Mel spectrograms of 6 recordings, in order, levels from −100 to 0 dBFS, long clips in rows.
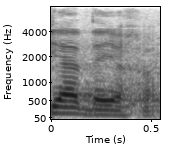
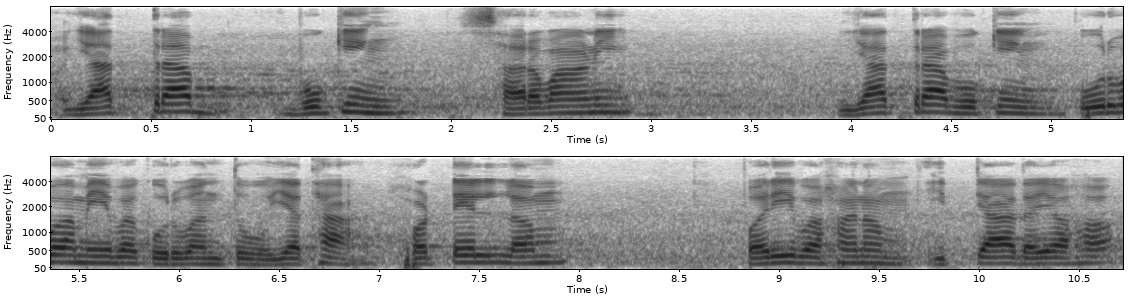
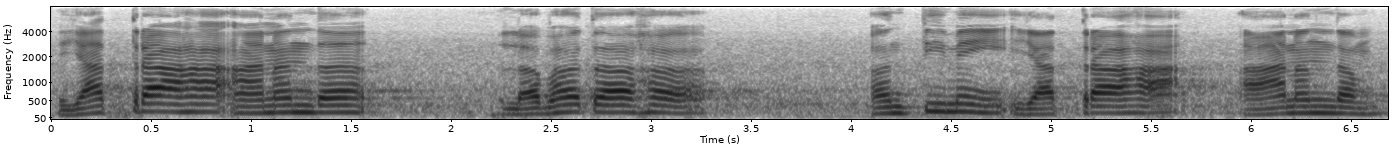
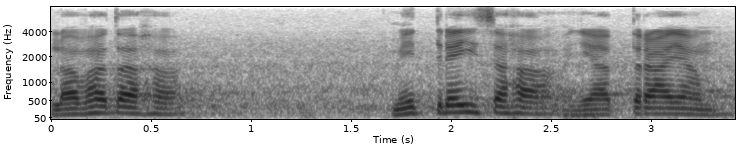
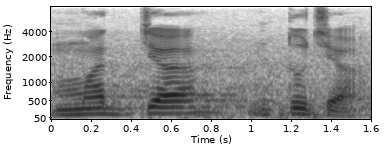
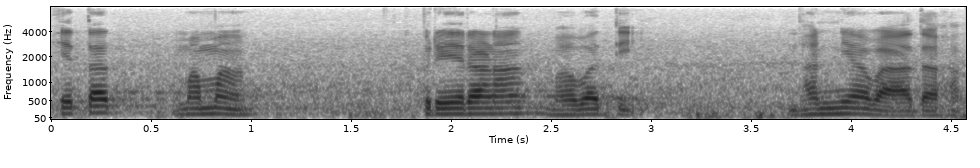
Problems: none marked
